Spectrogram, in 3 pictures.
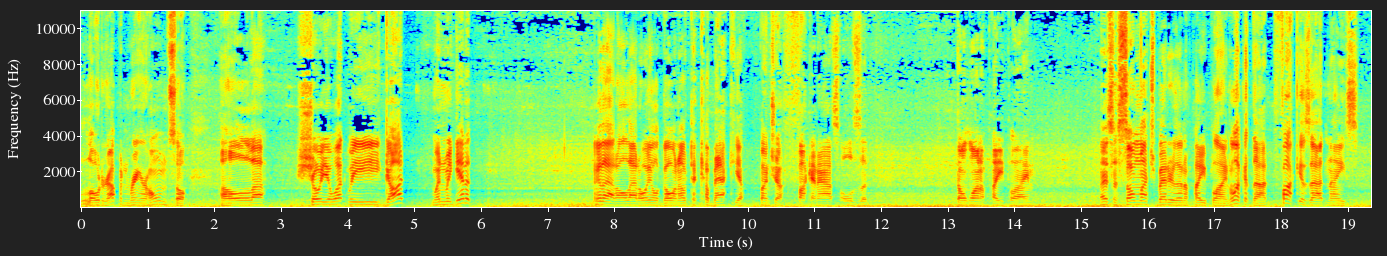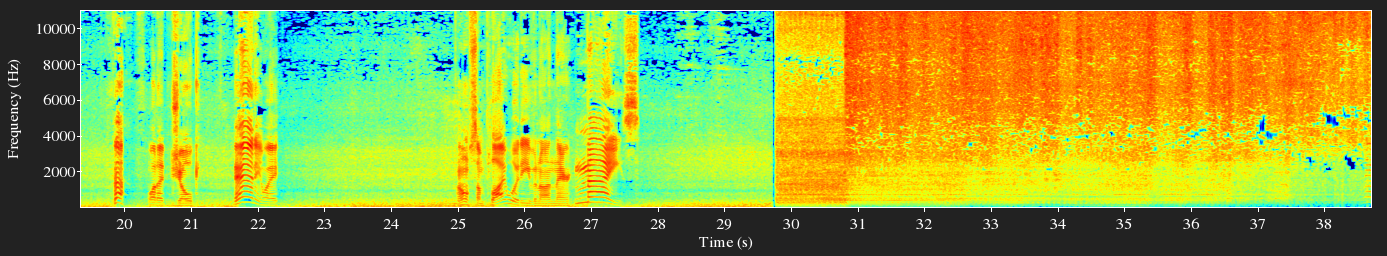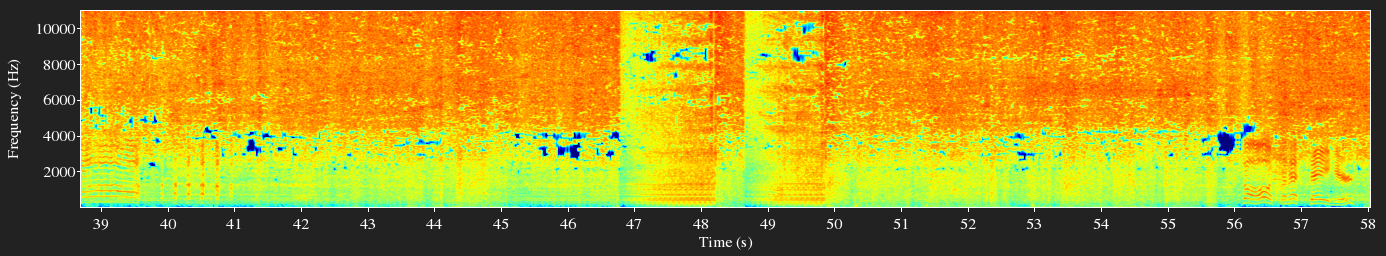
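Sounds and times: vehicle road noise: 0.0 - 38.6, 39.6 - 58.0
hissing rub of cleaning metal bores: 30.8 - 58.0.

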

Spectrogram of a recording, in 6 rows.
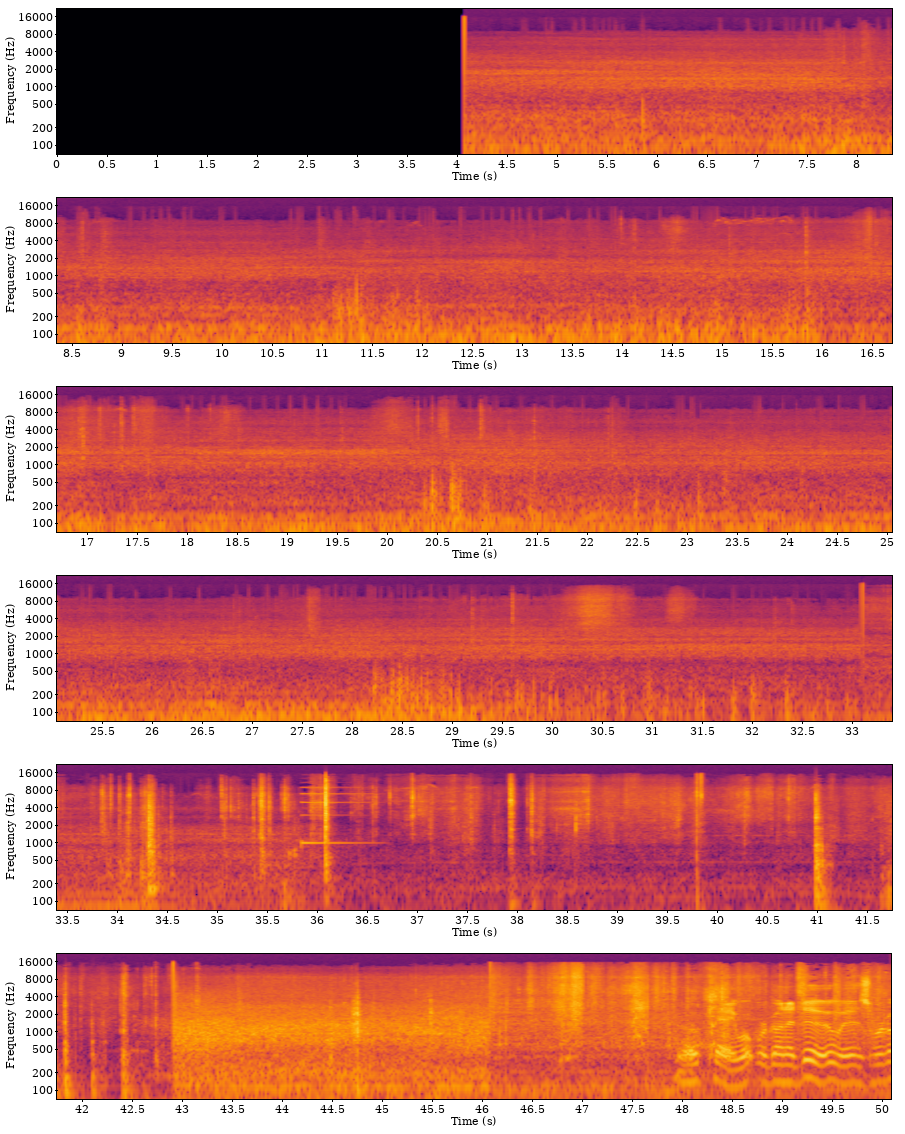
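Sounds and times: car interior road and engine rumble: 4.1 - 50.0.

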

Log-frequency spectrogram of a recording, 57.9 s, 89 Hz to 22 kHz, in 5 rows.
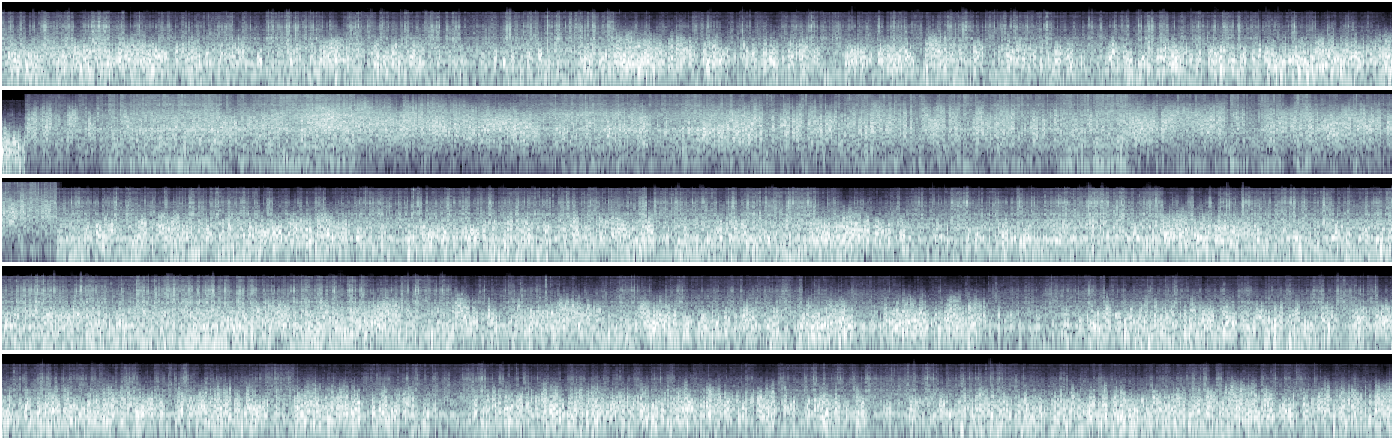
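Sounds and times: road and tyre noise: 0.0 - 57.9
wind on microphone: 0.0 - 57.9.

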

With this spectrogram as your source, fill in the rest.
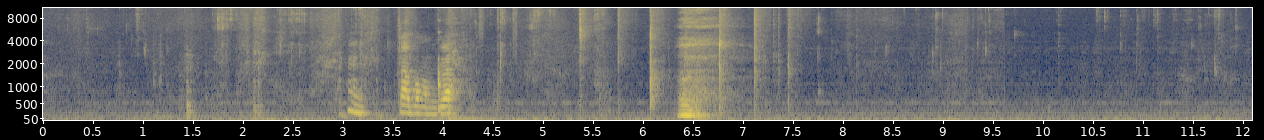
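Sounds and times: chewing mouth sounds: 7.5 - 12.0.

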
